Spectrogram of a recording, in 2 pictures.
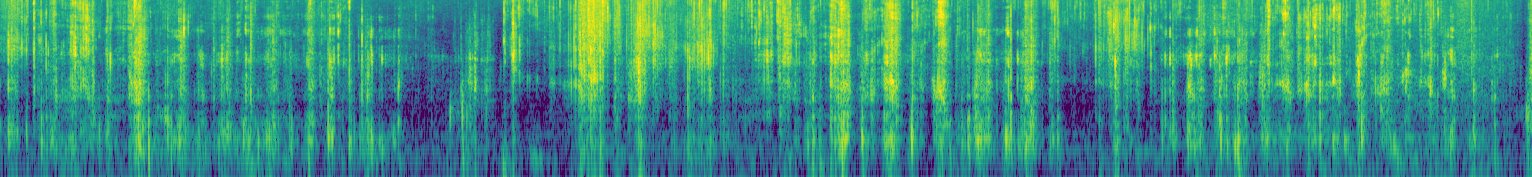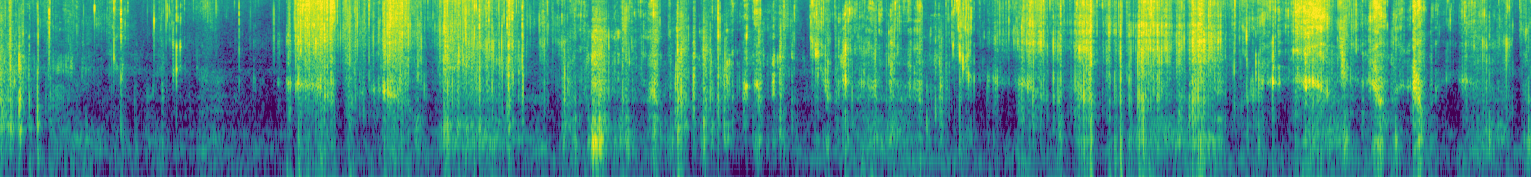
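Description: Close-miked biting and chewing of crispy fried chicken coated in seasoning powder, with repeated crackling crunches and brief pauses between bites.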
